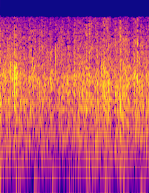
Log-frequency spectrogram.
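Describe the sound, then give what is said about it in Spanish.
An audience applauds a speaker at a public finance forum. The clapping is dense, steady and fairly quiet, running evenly without breaks. “a Daniel González Vadillo de la Organización Defensa del Deudor, les pido un fuerte aplauso.”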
